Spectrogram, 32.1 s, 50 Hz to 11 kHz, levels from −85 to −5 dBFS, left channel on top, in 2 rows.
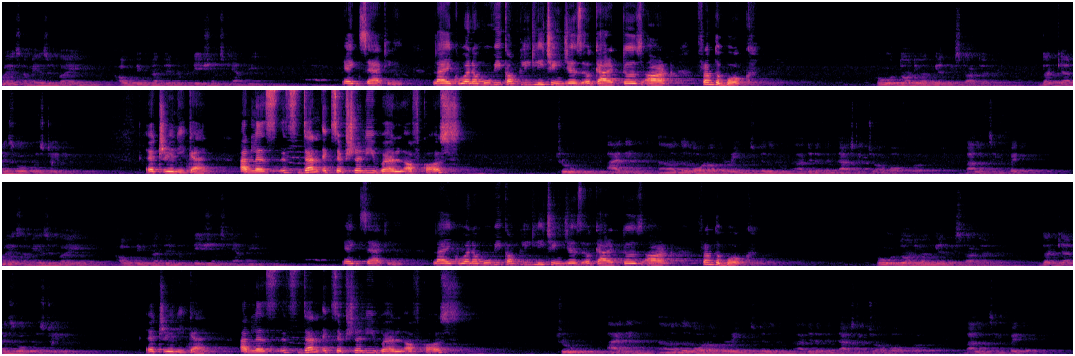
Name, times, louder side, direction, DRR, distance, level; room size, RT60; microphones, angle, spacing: voice 1, 0.0-4.0 13.1-15.0 15.5-17.1 24.4-29.9 30.4-31.3, equal, 30° left, 4.0 m, -44 dB
voice 2, 5.1-6.0 6.5-10.0 10.5-11.3 18.2-19.2 19.6-22.9, left 5 dB, 55° left, 0.6 m, -28 dB
24.5 x 23.0 x 8.6 m
head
